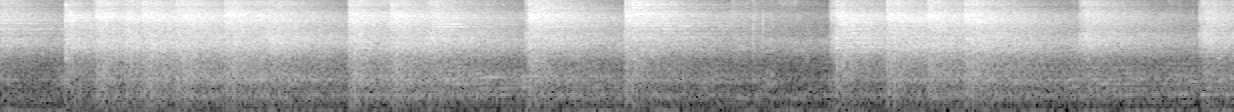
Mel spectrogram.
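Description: KWA USP Match gas-blowback airsoft pistol firing a string of about ten shots, several in quick pairs. Each shot is a sharp crack that trails off quickly.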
